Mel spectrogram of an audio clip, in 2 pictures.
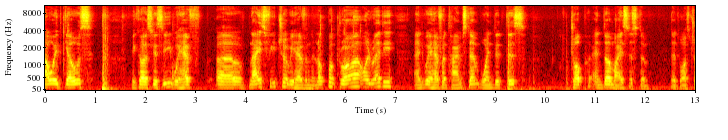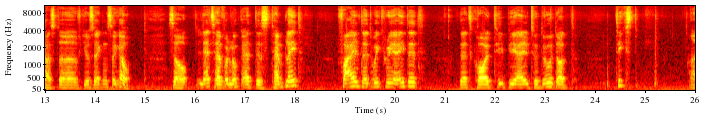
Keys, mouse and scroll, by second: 0.4 click, 0.6 Tab, 6.1 Tab, 21.2 click, 23.2 click.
